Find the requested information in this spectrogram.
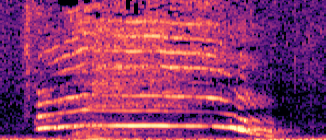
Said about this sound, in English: You hear a woman scream come from the cart that just caught fire.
